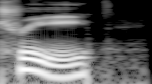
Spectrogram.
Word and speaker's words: three: Niner frequency after taking off from Runway 8 notice that three is pronounced tree and nine is pronounced Niner in aviation the pilot of American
